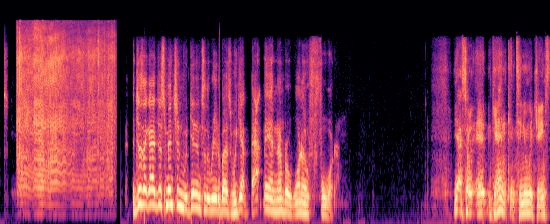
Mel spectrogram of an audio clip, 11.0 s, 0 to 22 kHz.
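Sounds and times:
insect buzz: 0:00.3 - 0:02.4.

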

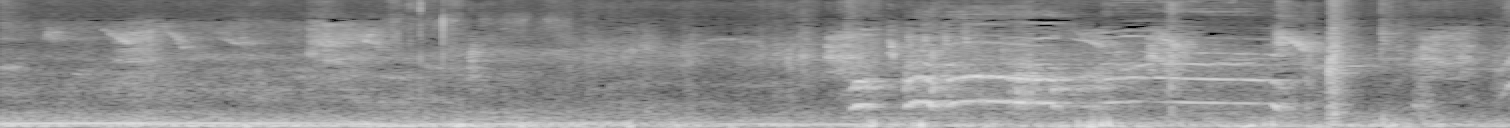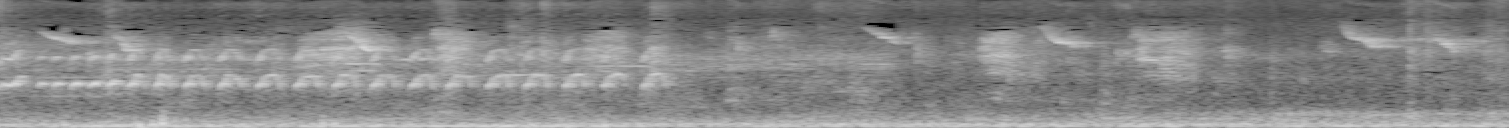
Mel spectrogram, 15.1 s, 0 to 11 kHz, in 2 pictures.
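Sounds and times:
rooster crowing: 0:04.2 - 0:06.5.

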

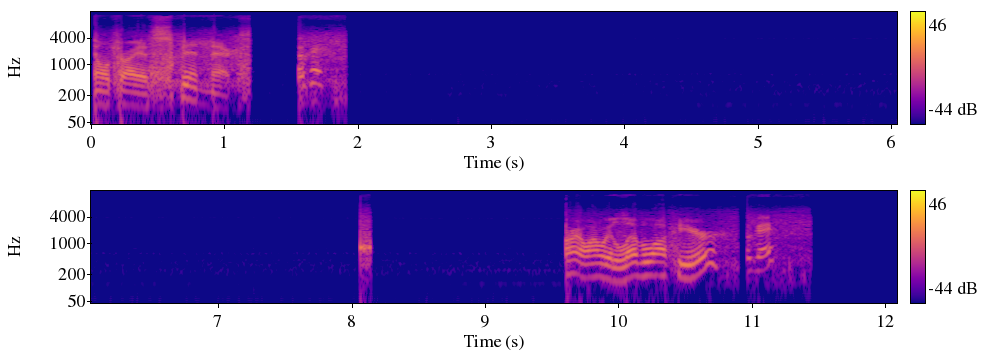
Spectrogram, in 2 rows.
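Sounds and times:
faint hum: 0:00.0 - 0:12.0
faint steady high tone: 0:00.0 - 0:12.0.

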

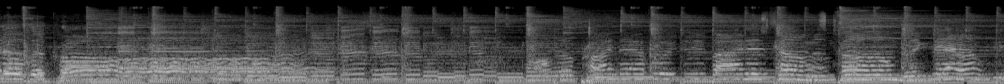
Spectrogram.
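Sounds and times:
people singing: 0:00.0 - 0:03.8, 0:05.2 - 0:10.0
band playing instrumental: 0:00.0 - 0:10.0
electric guitar melody: 0:00.0 - 0:10.0.

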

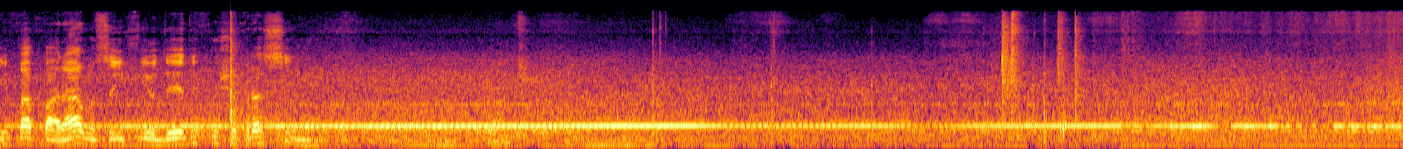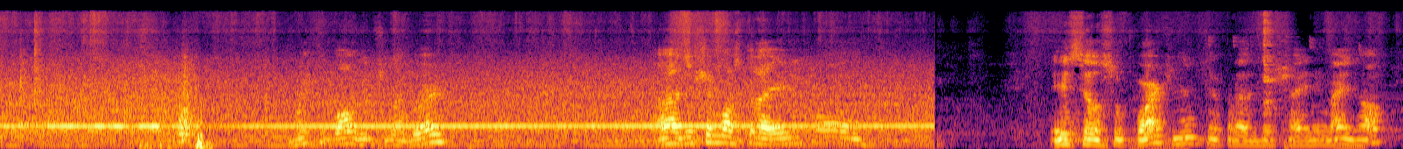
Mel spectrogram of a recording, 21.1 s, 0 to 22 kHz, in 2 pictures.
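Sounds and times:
electric fan running: 0:00.0 - 0:20.7
clicks and knocks of handled fan: 0:07.5 - 0:08.2.

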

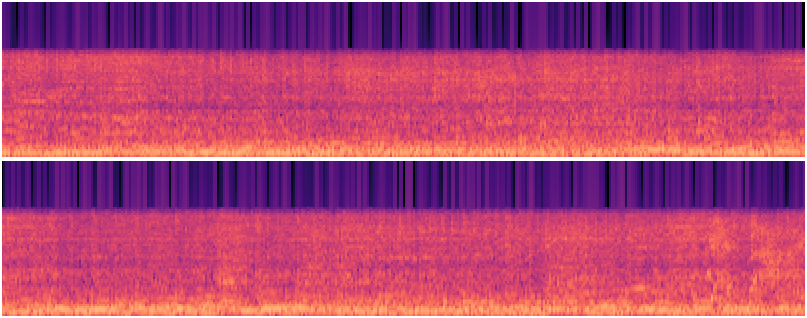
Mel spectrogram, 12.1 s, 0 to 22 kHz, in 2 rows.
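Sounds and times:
acoustic guitar playing metal riff: 0:01.9 - 0:11.3.

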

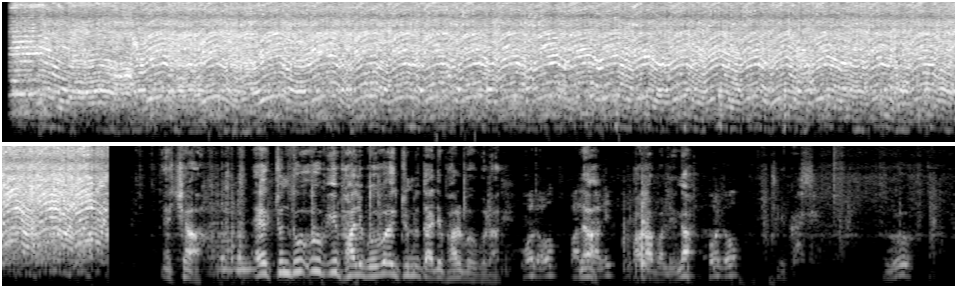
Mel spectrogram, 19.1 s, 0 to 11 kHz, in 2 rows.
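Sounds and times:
electric planer whining: 0:00.1 - 0:10.6.

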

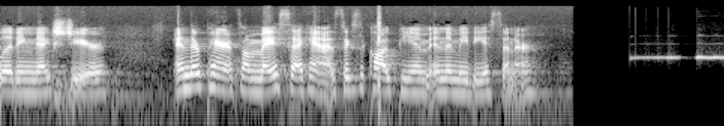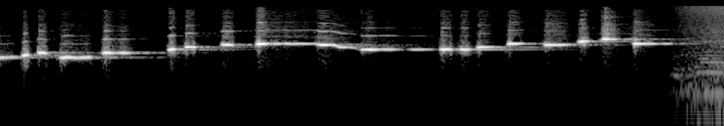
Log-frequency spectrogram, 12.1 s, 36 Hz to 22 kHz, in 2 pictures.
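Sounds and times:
person whistling a tune: 0:05.3 - 0:11.8.

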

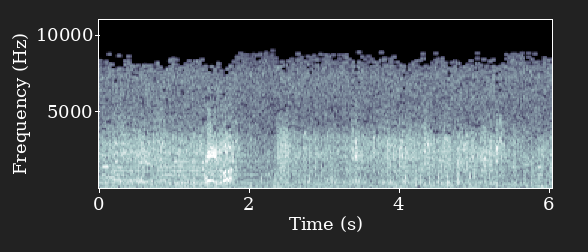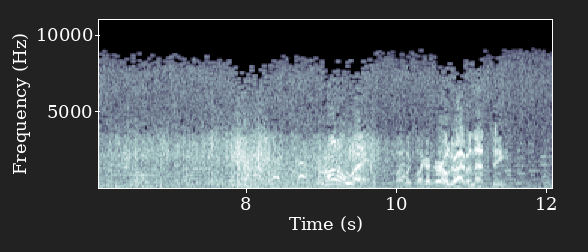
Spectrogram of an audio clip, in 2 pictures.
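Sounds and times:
galloping hooves clattering: 0:00.0 - 0:12.0
orchestral chase music: 0:00.0 - 0:12.0
steady low hum: 0:00.0 - 0:12.0.

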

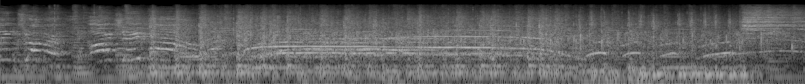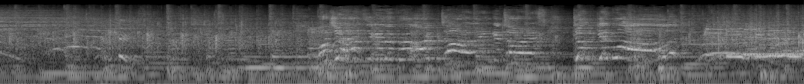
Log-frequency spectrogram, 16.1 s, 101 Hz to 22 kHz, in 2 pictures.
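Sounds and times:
live band music: 0:00.0 - 0:16.0.

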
